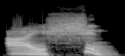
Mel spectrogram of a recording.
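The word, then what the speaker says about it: Aisin: So now, to start with, despite the spelling, the company's name is actually pronounced Aishin with an implied H between S and I.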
